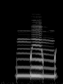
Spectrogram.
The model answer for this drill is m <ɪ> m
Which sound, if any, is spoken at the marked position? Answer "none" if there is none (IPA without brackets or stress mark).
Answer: ɪ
